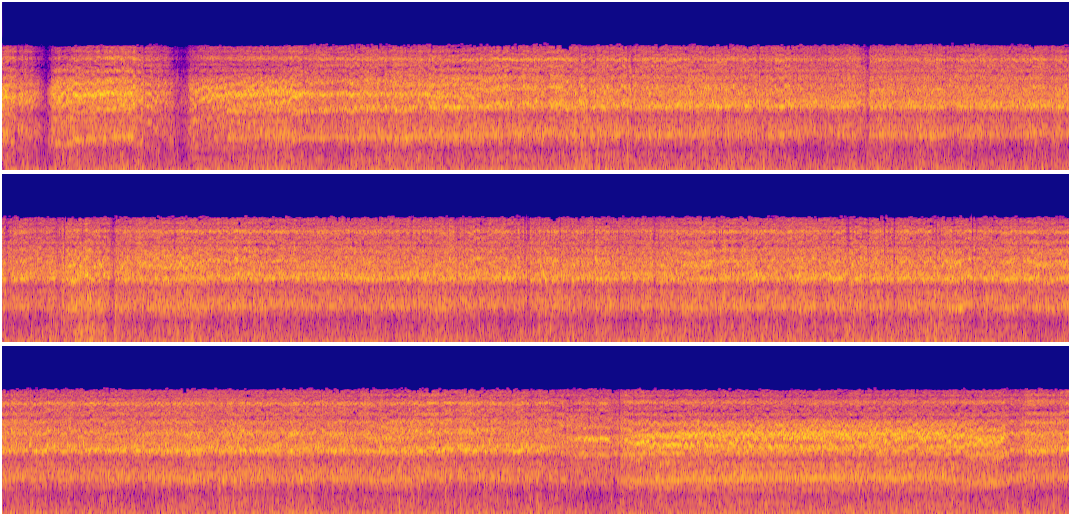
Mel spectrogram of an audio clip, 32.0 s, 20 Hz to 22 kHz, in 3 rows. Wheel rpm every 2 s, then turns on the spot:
130, 200, 220, 230, 240, 230, 230, 240, 230, 230, 230, 230, 230, 210, 190, 210.
none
